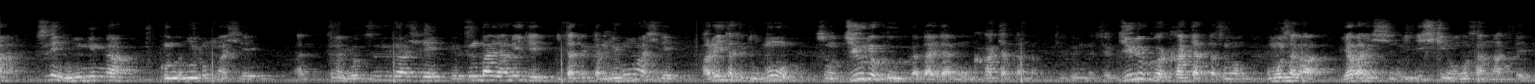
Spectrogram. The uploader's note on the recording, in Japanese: 主催：同志社大学文学哲学研究会「翌檜」。場所：京都教育文化センター。全編にわたってノイズが入っており、 中盤から「ボツ、ボツ」と テープノイズが続く。黒板使用のため音声が遠のく。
